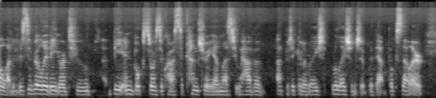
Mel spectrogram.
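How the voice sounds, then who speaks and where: A woman's very deep, low, dark and mellow voice with an American accent, flat and monotone, in a dry, close sound with no echo. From US West Coast. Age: 60s. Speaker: author. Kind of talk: panel discussion.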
